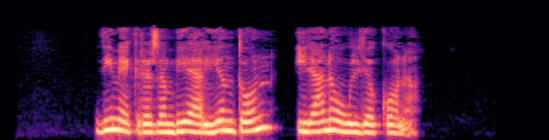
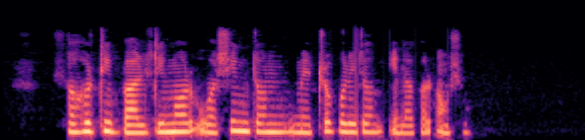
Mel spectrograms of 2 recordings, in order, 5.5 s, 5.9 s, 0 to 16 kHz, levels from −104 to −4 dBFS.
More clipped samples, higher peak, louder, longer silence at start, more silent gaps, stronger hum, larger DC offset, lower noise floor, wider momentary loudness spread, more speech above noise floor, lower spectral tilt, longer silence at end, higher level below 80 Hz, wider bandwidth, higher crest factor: neither; about the same, -2 dBFS vs -4 dBFS; first, -12 LUFS vs -20 LUFS; first, 0.95 s vs 0.7 s; neither; neither; neither; about the same, -87 dBFS vs -89 dBFS; second, 8 LU vs 11 LU; first, 76 dB vs 70 dB; second, -6 dB/octave vs -7.5 dB/octave; first, 1.35 s vs 1.2 s; first, -56 dBFS vs -62 dBFS; first, 7.6 kHz vs 6.8 kHz; about the same, 12 dB vs 16 dB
